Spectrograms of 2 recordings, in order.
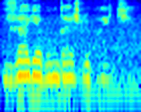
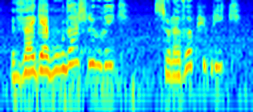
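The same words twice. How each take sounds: First: Said in the usual way. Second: Loud, high, outraged delivery; indignant repetition. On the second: Acted. Woman repeating the charge she was arrested on, indignant.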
